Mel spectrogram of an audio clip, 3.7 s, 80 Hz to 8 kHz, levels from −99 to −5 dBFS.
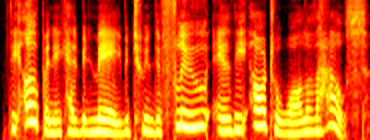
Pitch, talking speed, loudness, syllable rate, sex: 230 Hz, 245 wpm, -17 LUFS, 6.0 syllables/s, female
